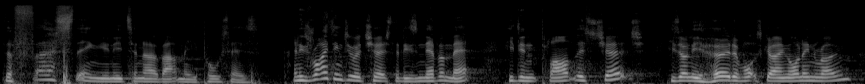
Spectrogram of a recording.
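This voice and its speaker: A man delivers a sermon in a high, light voice. He keeps it conversational, throwing in rhetorical questions and asides. His words ring out with a long reverb, as if filling a church hall. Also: normal speed, hardly any pauses, darkish tone. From Britain. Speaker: preacher.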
